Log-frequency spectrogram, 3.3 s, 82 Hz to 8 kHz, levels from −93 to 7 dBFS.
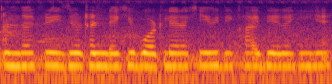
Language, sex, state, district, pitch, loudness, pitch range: Hindi, male, Madhya Pradesh, Dhar, 225 Hz, -14 LUFS, 220-225 Hz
